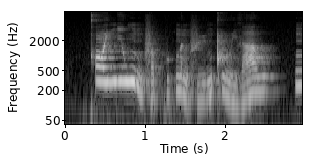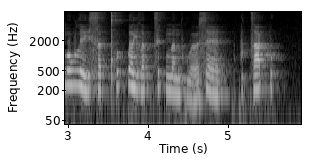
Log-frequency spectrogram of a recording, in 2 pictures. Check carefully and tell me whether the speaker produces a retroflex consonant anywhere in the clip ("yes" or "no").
no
